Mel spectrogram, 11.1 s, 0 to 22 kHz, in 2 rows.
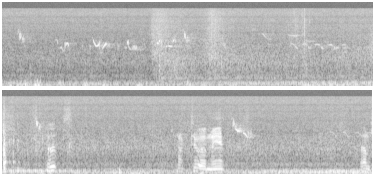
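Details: Honey bee swarm in 2019, its low steady hum forming a continuous drone, with a man's voice briefly over it and faint bird chirps in the background.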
